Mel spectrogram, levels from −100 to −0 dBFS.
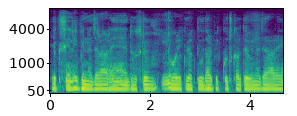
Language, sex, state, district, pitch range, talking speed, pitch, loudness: Hindi, male, Jharkhand, Ranchi, 95-105 Hz, 245 wpm, 100 Hz, -15 LUFS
